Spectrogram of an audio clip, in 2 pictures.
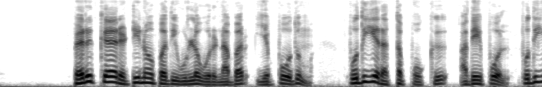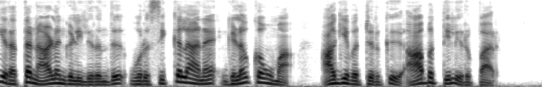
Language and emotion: Tamil, neutral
